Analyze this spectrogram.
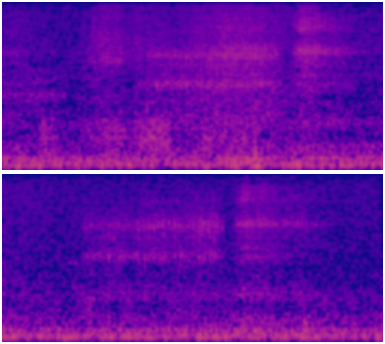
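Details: Munchkin cat Kantarou asleep, snoring in a quiet room; two or three airy, hissing breaths roughly two seconds apart ride on a low continuous rumble.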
